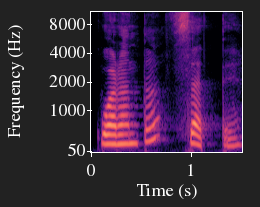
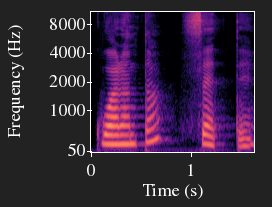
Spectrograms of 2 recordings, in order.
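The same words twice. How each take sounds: The two takes are said the same way.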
